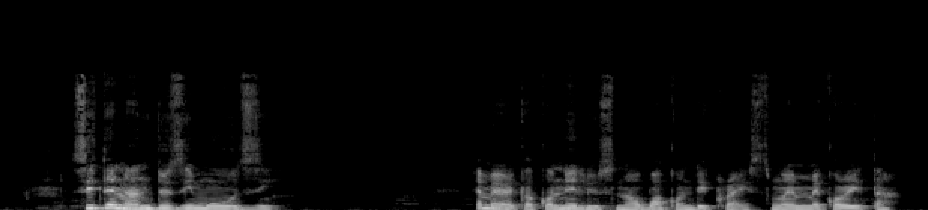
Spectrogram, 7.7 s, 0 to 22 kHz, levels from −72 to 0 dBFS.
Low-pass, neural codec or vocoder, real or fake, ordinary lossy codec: 14.4 kHz; none; real; MP3, 64 kbps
